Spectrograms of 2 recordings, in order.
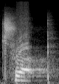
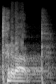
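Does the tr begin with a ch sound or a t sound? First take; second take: ch sound; t sound. First: The tr starts with a ch-like sound. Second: The tr starts with a plain t sound. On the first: The speaker calls it right. "It's trap" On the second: The speaker calls it wrong. "Not trap"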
